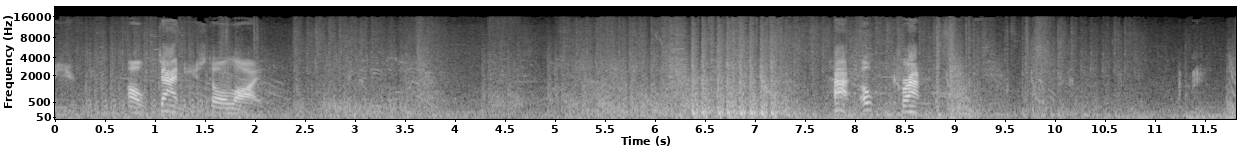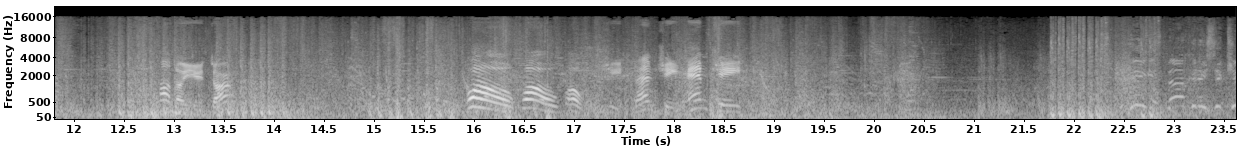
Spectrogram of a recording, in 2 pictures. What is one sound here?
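Rifle shots ring out in sharp bursts.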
